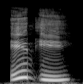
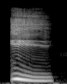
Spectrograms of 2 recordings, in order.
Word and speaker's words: Negus: by spelling the word first, then give the pronunciation. Negus. I'm going to say it one more time. Negus.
